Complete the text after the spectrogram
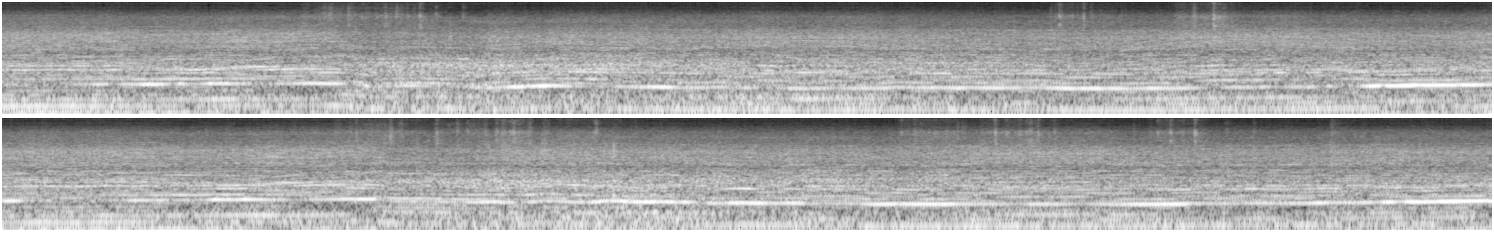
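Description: A race car engine roars loudly and steadily, its pitch rising and falling as it speeds along.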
